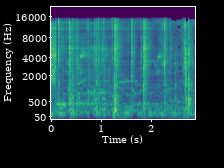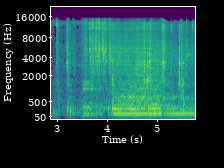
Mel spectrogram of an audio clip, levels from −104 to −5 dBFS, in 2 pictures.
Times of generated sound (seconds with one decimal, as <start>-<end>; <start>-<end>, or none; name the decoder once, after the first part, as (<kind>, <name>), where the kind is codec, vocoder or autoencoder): 0.0-2.4 (autoencoder, DAC-VAE); 3.5-5.1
